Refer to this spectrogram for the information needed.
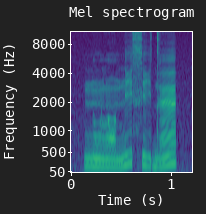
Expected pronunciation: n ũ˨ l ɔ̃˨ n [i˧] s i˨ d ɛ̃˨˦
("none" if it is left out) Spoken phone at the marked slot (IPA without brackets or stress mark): i˧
